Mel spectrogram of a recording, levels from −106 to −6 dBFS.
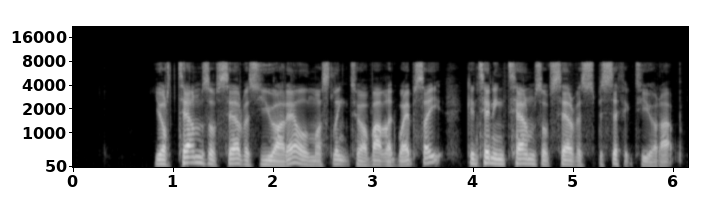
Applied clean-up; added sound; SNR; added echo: none; none; none; none.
